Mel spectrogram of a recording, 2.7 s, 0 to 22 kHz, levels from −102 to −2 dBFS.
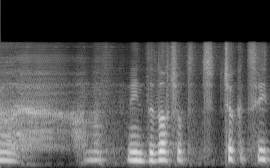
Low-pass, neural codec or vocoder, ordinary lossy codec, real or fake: none; codec, 16 kHz, 0.2 kbps, FocalCodec; none; fake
